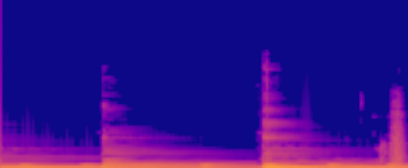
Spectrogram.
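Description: Background music of acoustic guitar chords, a new chord struck about every one and a half seconds and ringing out between.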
